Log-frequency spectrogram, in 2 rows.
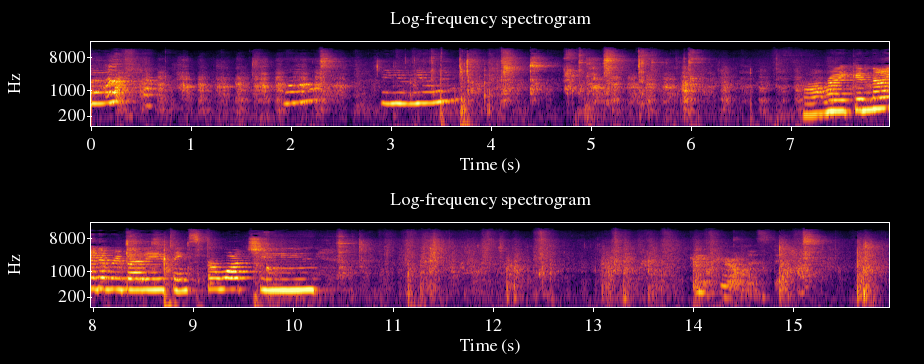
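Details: Labrador Retriever puppies, seven born May 24, 2021, with mother Belle on a puppy cam: scattered soft whimpers, then a sustained run of loud, harmonic squealing whines for about three seconds before quieter rustling and snuffling returns.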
